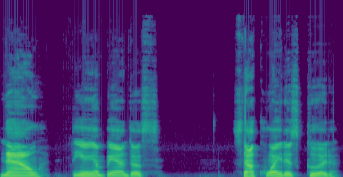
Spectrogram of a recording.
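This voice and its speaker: A man's voice: on the high side, slow, pushed and bright, clear, resonant tone. A man talking casually and matter-of-factly through a product demonstration, spelling out letters and numbers carefully. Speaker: product reviewer. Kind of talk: casual radio review demonstration.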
